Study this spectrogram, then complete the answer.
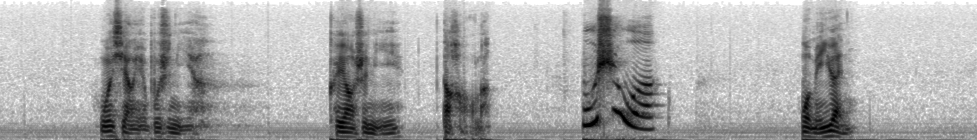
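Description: A young girl speaks softly, close by.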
